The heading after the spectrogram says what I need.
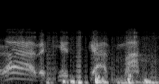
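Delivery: put-on slow, creaky old man voice. Joking about sounding old after praising a player's moxie: imitating an old man. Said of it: "I sound like the old man".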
